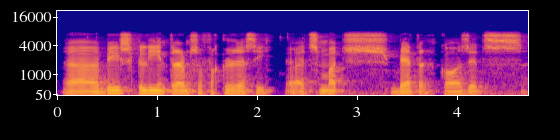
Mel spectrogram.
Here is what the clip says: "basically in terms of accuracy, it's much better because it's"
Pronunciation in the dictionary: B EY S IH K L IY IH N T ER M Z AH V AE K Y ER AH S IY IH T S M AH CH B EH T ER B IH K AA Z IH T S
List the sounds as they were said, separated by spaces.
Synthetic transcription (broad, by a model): B EY S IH K L IY IH N T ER M S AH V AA K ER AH S IY IH T S M AH CH B EH T ER K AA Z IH T S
